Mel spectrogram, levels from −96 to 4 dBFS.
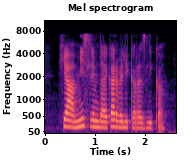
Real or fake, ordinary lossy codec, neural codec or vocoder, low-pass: real; none; none; 7.2 kHz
